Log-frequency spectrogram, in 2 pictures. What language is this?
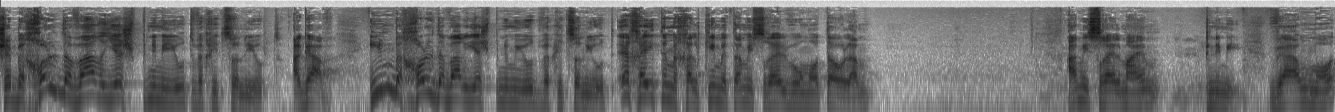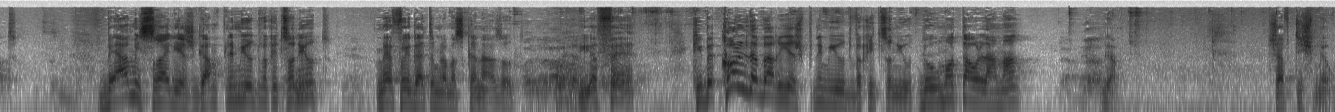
Hebrew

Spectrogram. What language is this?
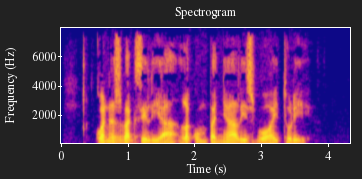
Catalan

